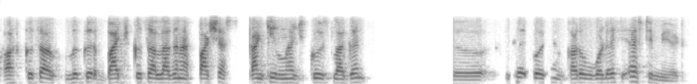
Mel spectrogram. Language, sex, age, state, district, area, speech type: Kashmiri, male, 45-60, Jammu and Kashmir, Ganderbal, rural, conversation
